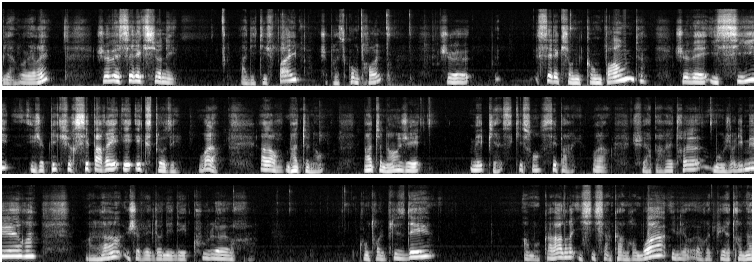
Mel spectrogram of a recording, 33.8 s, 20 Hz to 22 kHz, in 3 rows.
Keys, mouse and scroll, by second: 0.6 click, 1.8 click, 3.8 click, 8.0 ctrl+click, 9.9 click, 13.3 click, 15.1 scroll up 1, 15.5 right click, 16.9 click, 17.5 space, 18.9 space, 19.0 space, 19.4 click, 21.4 click, 21.7 space, 22.5-23.1 scroll down 2, 23.2 click, 23.8 scroll up 1, 24.8-25.1 scroll down 1, 25.6 click, 26.3 shift+click, 27.4 d, 28.7 click, 29.8 click, 30.8 click, 32.0 click, 32.7 click, 33.3-33.8 drag.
